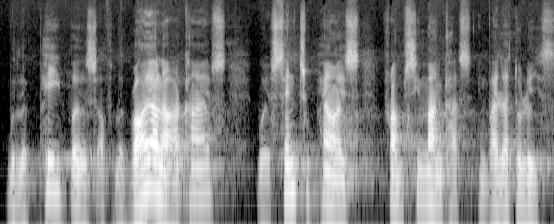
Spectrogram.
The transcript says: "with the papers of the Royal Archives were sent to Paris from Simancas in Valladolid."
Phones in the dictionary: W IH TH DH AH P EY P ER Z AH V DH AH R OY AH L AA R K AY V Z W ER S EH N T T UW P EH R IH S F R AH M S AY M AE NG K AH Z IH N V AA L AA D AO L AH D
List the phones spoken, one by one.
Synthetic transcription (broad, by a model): W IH DH AH P EY P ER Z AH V DH AH R OY AH L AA R K AY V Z W ER S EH N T T UW P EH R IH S F R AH M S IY M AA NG K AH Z IH N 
